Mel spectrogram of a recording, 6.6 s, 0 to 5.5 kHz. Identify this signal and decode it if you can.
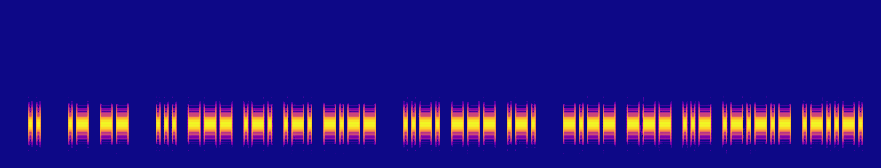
Morse code, heard as a keyed tone, about 40 wpm, 700 Hz. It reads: I AM SORRY FOR YOU."
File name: Pinocchio / Pinocchio ch4 40 40 ik1hge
